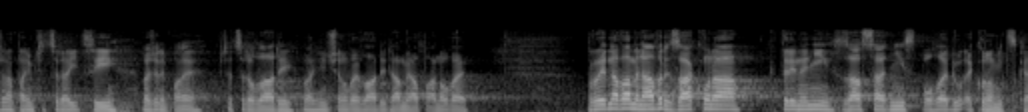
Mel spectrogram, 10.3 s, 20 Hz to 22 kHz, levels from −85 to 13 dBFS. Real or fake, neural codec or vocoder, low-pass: real; none; 7.2 kHz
